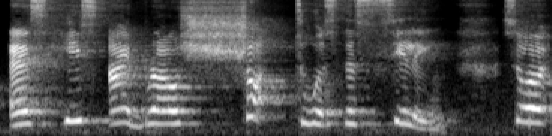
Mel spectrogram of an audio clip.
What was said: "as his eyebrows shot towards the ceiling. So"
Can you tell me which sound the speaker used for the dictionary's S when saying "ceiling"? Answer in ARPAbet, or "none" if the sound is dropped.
S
